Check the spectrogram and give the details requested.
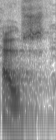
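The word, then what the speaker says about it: Haus: They simply use the word house, spelled H-A-U-S, but it's house, spelled the same as us.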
